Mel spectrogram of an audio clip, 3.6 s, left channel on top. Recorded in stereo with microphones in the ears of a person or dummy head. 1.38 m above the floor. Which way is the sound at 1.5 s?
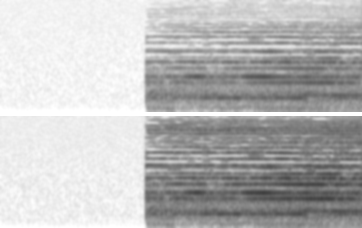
65° right (ahead or behind).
